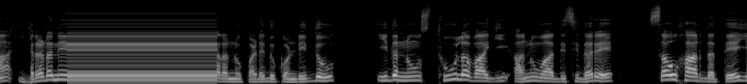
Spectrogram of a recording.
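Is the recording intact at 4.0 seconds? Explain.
No. Just before 4.0 seconds, at about 3.96 s, there are compressed frames skipped: whole blocks of the encoded speech never reach the output, so the audio jumps ahead by around 50 ms, which fits about two missing 26.1 ms frames. Because adjacent frames overlap, the join sounds like a short smeared blip, not a sharp click. On a waveform the envelope shifts abruptly without a spike. A spectrogram shows a thin vertical discontinuity where the harmonic traces jump.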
